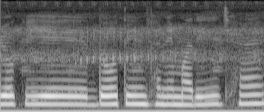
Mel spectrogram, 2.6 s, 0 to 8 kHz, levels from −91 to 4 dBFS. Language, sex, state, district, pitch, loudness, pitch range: Hindi, female, Chhattisgarh, Raigarh, 220 Hz, -13 LUFS, 215-225 Hz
